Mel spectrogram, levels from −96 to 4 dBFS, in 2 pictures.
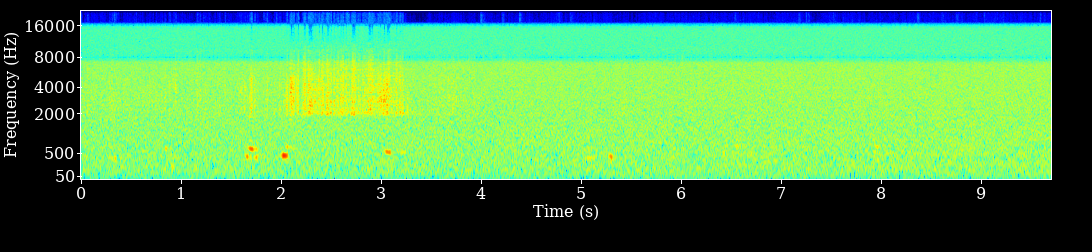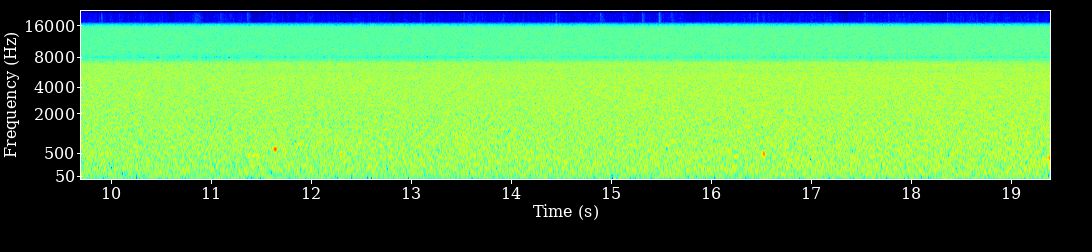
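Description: From the start of the clip to its end, a second voice runs underneath the main talker at a level only a few decibels below it. This other side's voice leaking through is likely far-end audio from the device's loudspeaker that the echo canceller failed to remove from the microphone signal. It therefore sits in the same channel as the talker and competes with the talker's speech throughout the recording.

The talker's own level repeatedly sags while that second voice is present, in five stretches: 1.61 to 7.32 s, 7.92 to 10.33 s, 11.34 to 14.02 s, 16.0 to 17.31 s, and briefly at 19.36 to 19.39 s. Most dips reach about 5 dB, and the deepest, about 10 dB, falls in the 11.34 to 14.02 s stretch. Within each window the reduction comes and goes in pieces rather than holding steady, totalling roughly three seconds in the first stretch and one to one and a half seconds in the next three. This is speech suppressed in double talk. 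The canceller likely could not separate the near talker from the loudspeaker echo when both were active, so it attenuated both.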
